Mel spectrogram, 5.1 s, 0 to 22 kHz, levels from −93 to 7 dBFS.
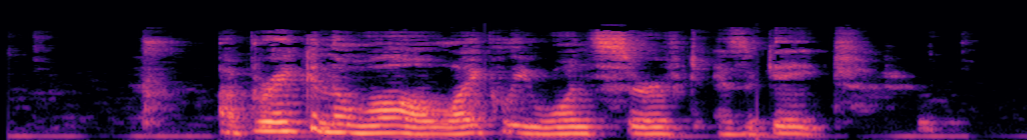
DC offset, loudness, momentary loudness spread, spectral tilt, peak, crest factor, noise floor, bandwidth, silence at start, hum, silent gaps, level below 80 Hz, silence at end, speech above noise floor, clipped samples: under 0.1%; -18 LUFS; 20 LU; -4.5 dB/octave; -2 dBFS; 16 dB; -51 dBFS; 9.6 kHz; 0.05 s; none; none; -60 dBFS; 0.45 s; 34 dB; under 0.1%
